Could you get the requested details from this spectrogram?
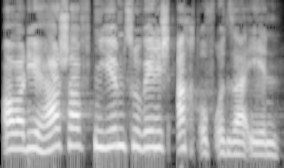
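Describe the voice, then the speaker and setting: A woman's voice: on the high side, expressive, fast, a bit bright, in a large hall, pitched above the performer's own voice. A woman voicing a bitter, gloomy crow in a storybook, speaking scornfully.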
